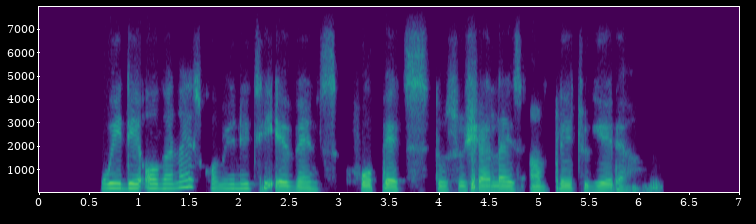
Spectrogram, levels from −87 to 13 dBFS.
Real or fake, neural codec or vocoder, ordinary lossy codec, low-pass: fake; codec, 44.1 kHz, 7.8 kbps, DAC; Opus, 16 kbps; 7.2 kHz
